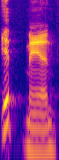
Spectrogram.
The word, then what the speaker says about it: Ip Man: Eat sushi, swim class, and fight IP Man. Or Man. what's that? Ip Man. Ip Man. Oh, sorry. That's how it's pronounced.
